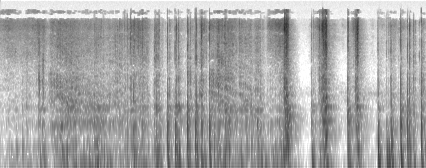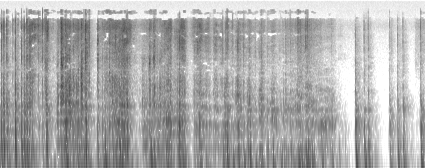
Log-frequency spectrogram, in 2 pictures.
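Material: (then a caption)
Plastic. Short fingernails and fingertips scratch and scurry across a large, flat white plastic lid or panel with an open woven lattice pattern, hollow underneath and possibly a laundry hamper lid, with the hands coming close at times. The result is a dense, rapid run of dry scratches and soft thunks, heavy in the low end with little brightness, broken by a couple of brief pauses.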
